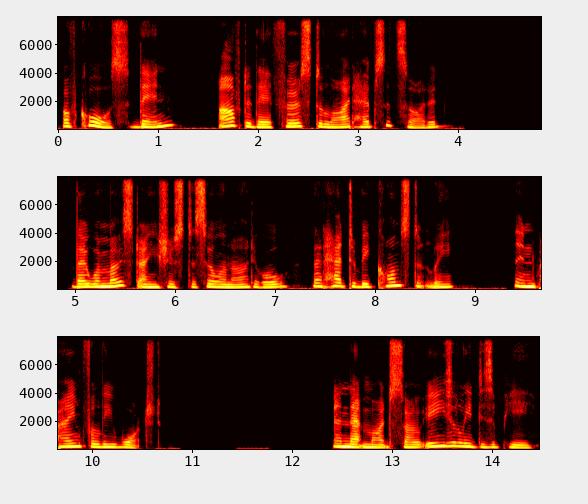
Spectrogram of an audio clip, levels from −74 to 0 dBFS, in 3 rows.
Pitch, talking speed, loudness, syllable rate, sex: 195 Hz, 130 wpm, -18 LUFS, 4.7 syllables/s, female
